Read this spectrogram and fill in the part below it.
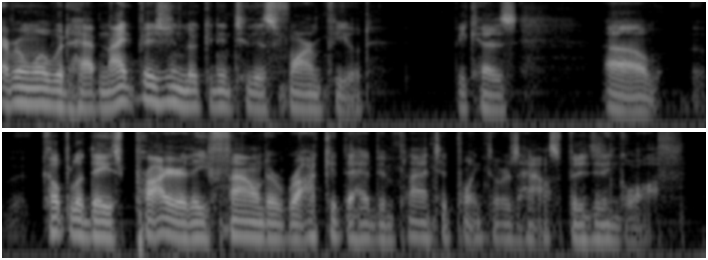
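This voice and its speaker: Speaking at a fairly quick pace, a man with a fairly low pitch shows ordinary pitch variation and big swings in loudness. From California, Mexican immigrant family. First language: Spanish. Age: 40s. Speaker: army veteran. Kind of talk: interview storytelling. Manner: animated, hesitant fillers.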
